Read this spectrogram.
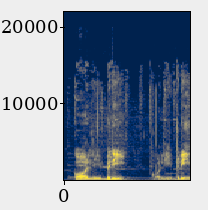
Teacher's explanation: cuando terminan en vocal n o s como por ejemplo colibrí colibrí tiene la sílaba tónica en último lugar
